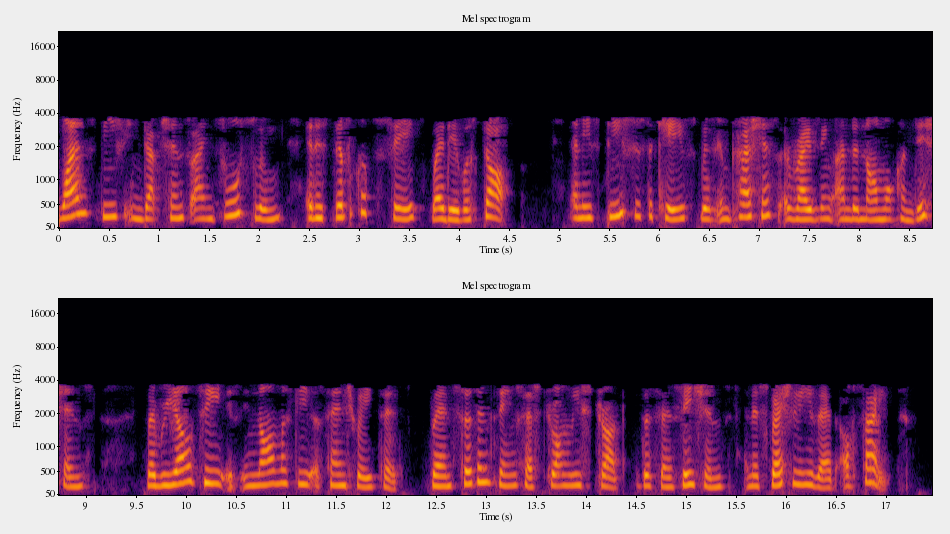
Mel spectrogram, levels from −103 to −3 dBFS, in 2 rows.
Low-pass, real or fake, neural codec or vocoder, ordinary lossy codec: 3.6 kHz; fake; codec, 16 kHz, 2 kbps, FreqCodec, larger model; MP3, 24 kbps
